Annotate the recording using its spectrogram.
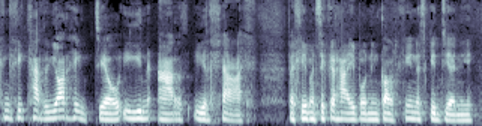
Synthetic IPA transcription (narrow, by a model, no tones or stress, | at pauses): kinɡɛɬikʰarjɔrɦejntʰɪliːnarðirɬaːɬ | vɛɬimansɪkʰərɦajboːdninɡɔlˠχinəskɪdjɛni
